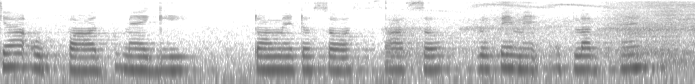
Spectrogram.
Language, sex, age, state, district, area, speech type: Hindi, female, 30-45, Madhya Pradesh, Hoshangabad, rural, read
